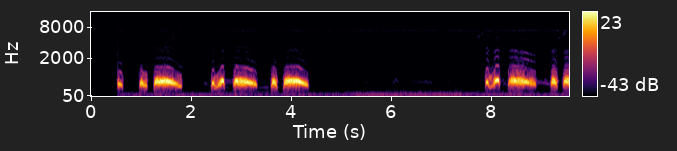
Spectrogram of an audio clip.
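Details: Spotted dove lure call for trapping: two phrases of mellow coos, each with quick short notes and a longer falling coo, separated by a gap holding only a faint low hum.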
